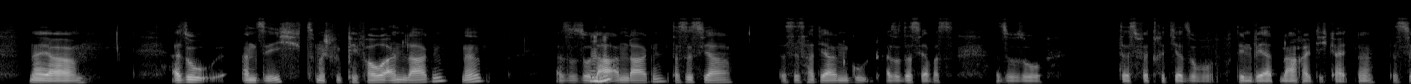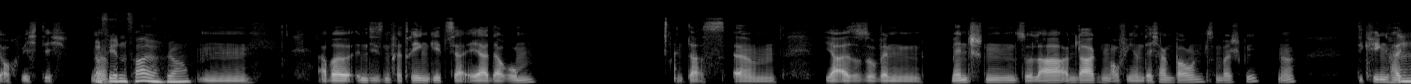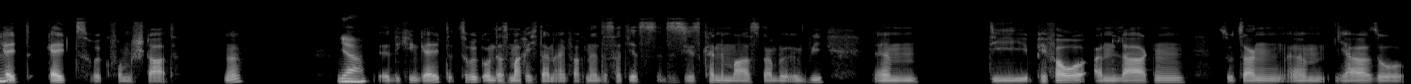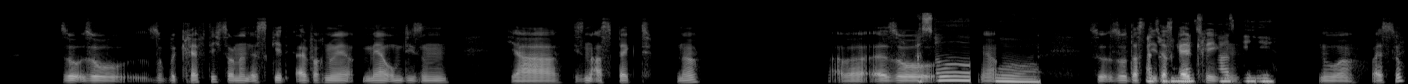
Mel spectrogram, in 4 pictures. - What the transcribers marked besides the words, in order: drawn out: "Hm"; lip smack; drawn out: "so"
- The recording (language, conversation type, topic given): German, podcast, Was macht einen Job für dich sinnvoll?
